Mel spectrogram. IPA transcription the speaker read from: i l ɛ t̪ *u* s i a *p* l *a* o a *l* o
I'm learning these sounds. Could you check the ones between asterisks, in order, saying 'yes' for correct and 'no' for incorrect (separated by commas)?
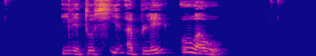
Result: no, yes, no, no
